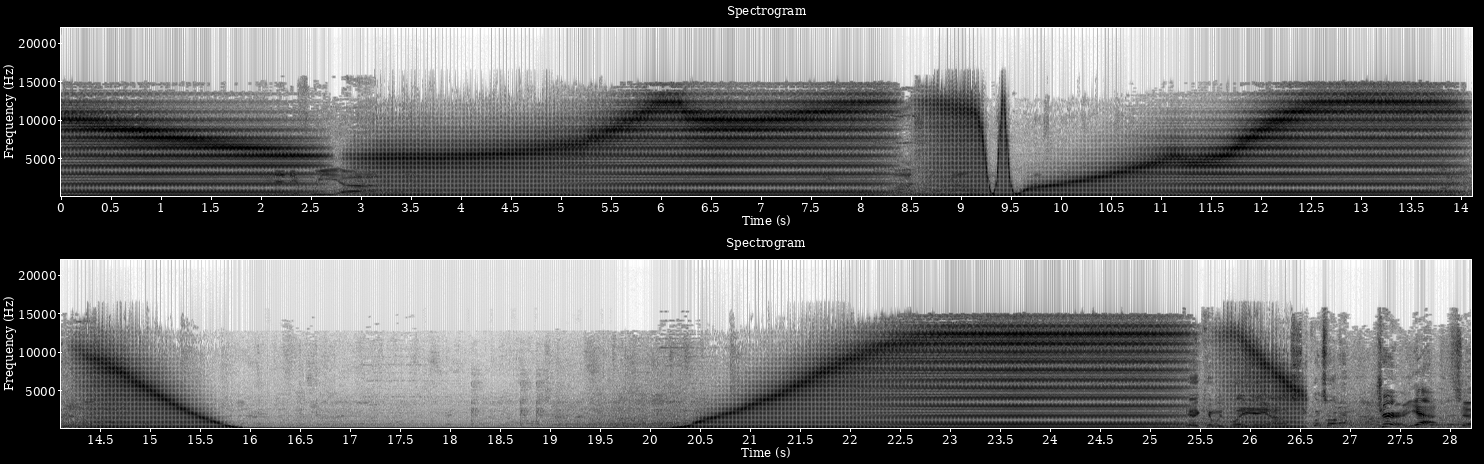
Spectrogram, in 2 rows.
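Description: Sonicware Liven 8bit Warps wavetable synth playing a buzzy, lo-fi note over a heavy bass, restarting about every six seconds, while its filter is swept by hand. The sound closes down to a dull low hum in the middle and opens back up to bright a few seconds later.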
